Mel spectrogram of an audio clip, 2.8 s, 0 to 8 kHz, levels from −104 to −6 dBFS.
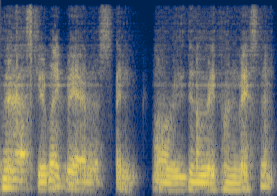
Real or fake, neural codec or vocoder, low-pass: fake; codec, 44.1 kHz, 0.9 kbps, DAC; 7.2 kHz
